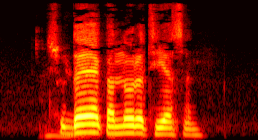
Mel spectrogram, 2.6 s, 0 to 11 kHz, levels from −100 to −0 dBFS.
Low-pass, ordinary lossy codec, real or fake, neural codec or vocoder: 9.9 kHz; AAC, 48 kbps; real; none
